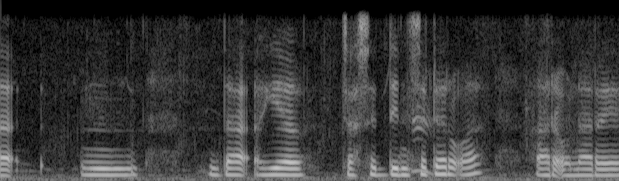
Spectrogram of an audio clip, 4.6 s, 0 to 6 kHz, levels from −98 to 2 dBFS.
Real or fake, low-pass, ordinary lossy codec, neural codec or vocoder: real; 5.4 kHz; none; none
